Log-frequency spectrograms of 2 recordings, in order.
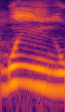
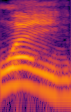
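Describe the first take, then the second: First: The vowel sounds like the standard 'ih' in wing. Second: The vowel sounds like 'ay', giving wang. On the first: The speaker calls it wrong. "Not wing" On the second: The speaker calls it right. "W A N G. Wang. That's how we speak down here"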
